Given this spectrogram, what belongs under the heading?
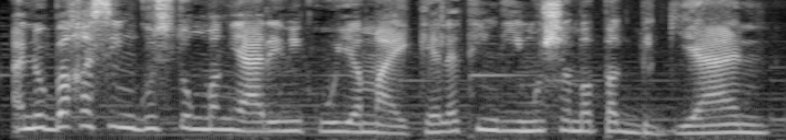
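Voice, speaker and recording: A woman's voice: mid-range voice, a little fast, soft background music, lightly acted. A woman playing a candid, understanding younger sister in a radio drama, chiding and playfully teasing. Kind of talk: radio drama dialogue in Filipino.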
